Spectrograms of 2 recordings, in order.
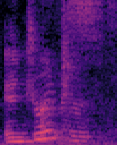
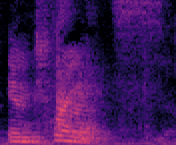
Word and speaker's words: entrance: be pronounced two ways it can be pronounced entrance and it can be pronounced in trance and so that is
